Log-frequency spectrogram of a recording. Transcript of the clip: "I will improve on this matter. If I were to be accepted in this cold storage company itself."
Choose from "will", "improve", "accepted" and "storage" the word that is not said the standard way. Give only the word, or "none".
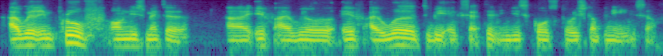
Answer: storage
